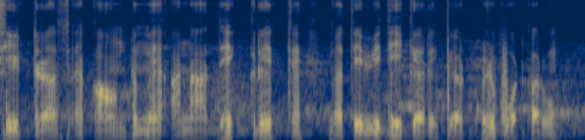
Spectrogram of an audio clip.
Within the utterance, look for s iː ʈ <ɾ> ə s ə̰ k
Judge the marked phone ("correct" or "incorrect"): correct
